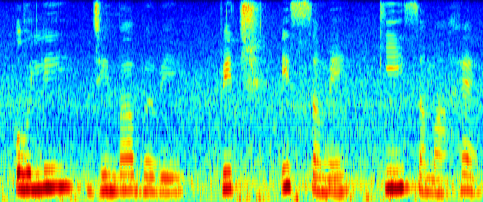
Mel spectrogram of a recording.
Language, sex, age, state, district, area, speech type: Punjabi, female, 18-30, Punjab, Rupnagar, rural, read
